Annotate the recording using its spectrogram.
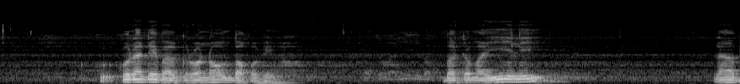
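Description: An elderly man speaks through a microphone and loudspeakers in slow, drawn-out phrases, sounding like he's singing or chanting.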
